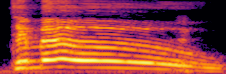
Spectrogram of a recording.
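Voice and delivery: loud cheerful call. Real, not acted. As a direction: call out a greeting. Greeting Tim calling out.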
